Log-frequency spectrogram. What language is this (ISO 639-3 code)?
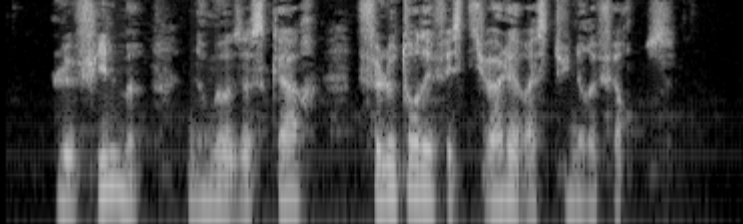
fra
